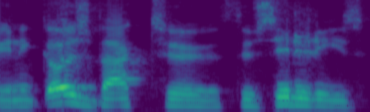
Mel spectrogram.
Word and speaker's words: Thucydides: it goes back to thucydides or uh thuheri's as they pronounce it in greek and he said it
